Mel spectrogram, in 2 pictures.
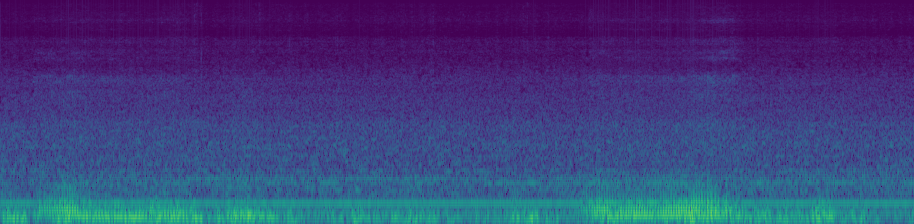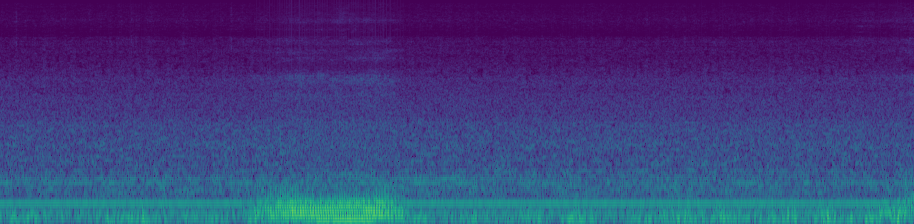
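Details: Steady fan hum with two low, rumbling snores about four seconds apart, rising and fading with each breath in: snoring.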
